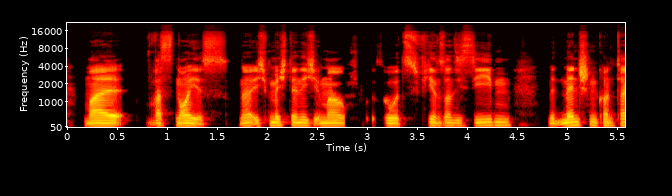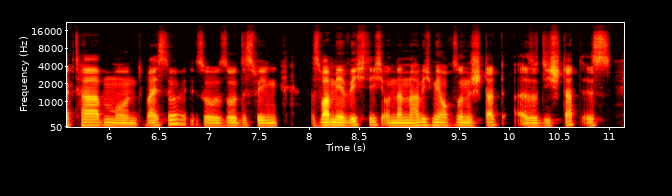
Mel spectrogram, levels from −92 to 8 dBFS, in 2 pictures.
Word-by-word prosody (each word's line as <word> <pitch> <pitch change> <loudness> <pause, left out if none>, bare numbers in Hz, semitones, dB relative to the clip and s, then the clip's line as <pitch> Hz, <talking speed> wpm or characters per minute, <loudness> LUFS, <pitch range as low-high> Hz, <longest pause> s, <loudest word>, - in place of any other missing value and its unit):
mal 95 0 +5 0.2
was - - -3
Neues, 90 -4 0
ne? 100 +2 0
Ich 95 - -1
möchte 105 0 +1
nicht 100 -2 +1
immer 100 0 +1
auf 95 -1 -1 0.2
so 95 0 -2
24/7 105 +2 -2 0.3
mit - - -5
Menschen 110 +2 +3
Kontakt 110 +4 -2
haben 110 -1 +3
und 95 -1 -3
weißt 100 +8 0
du? 155 0 -2
So 100 -2 -3
so 100 +1 -2
deswegen, 100 0 -2 0.3
das 95 - -7
war 105 0 +8
mir 105 -2 +3
wichtig 120 0 0
und 100 +2 -2
dann 100 0 +2
habe 105 +3 0
ich 115 - -3
mir 110 -3 +1
auch 100 +1 -6
so 110 - -1
'ne 100 -1 -1
Stadt - - +1
also 95 +1 -2
die 100 +1 -1
Stadt - - +3
ist - - 0
100 Hz, 205 wpm, -25 LUFS, 95-110 Hz, 0.3 s, war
